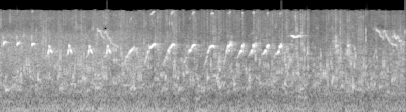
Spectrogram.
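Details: White-eye song called ngiriwik, mixed with flowing water to get caged birds to start singing: rapid high chirping notes repeated about two or three times a second, with a steady watery hiss underneath.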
